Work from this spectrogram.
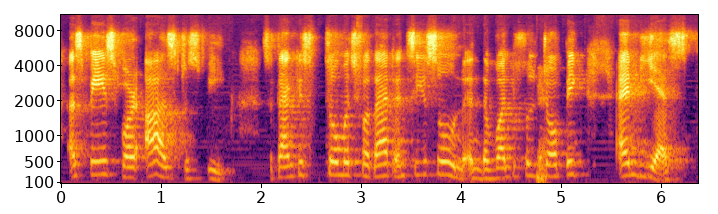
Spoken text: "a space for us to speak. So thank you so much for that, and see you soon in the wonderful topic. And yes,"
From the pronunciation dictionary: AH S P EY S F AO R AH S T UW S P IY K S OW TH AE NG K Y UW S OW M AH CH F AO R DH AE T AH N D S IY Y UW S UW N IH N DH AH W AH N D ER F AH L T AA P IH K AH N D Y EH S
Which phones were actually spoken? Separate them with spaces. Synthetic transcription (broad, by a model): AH S P EY S F AO R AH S T UW S P IY K S OW T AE NG K Y UW S OW M AH CH F AO R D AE T AH N D S IY Y UW S UW N IH N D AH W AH N D ER F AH L T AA P IH K AH N D Y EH S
